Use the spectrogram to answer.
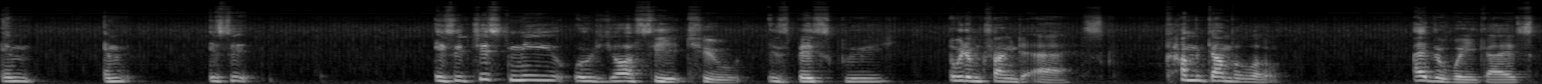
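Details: Male speaker with a self-reported speech impediment causing stuttering.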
